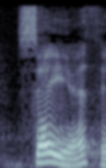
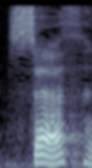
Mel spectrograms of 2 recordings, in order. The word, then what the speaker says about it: saith: Now that word, I like to say it saith, but someone told me that that word's actually pronounced Seth. You take the TH off of that, and you put a D on there, you get the word said. And then you take that off, it's not sayed, it's said. And so you put the TH on there, it's not saith, it's Seth.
